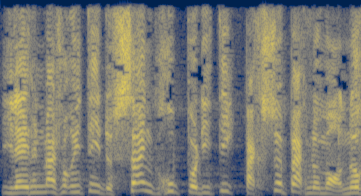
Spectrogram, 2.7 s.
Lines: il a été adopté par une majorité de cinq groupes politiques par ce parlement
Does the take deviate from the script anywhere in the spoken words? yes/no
yes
